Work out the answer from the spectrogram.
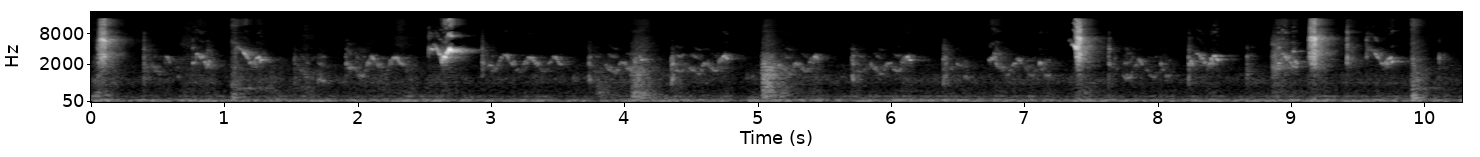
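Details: Pet budgerigars, a male and a female, a mother and her young, kept at home: soft, scratchy warbling chatter of short chirps and clicks, broken by a few sharp louder notes spaced irregularly, over a faint low hum.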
